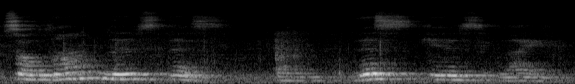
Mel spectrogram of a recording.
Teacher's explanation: So suddenly you'll be slowed down even more. And you have 3 syllables that are quite strongly stressed in a row. And a little conjunction connecting to the second part.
